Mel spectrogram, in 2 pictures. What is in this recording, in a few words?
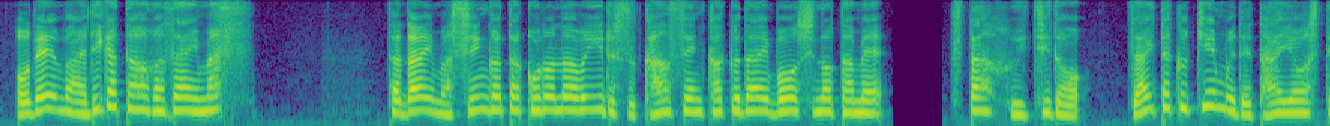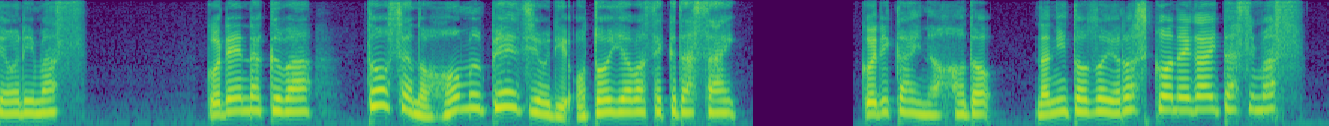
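voice answering machine message; colonavirus rusuden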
